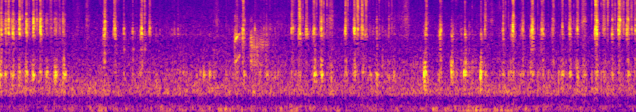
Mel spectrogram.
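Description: A wooden stylus scratches fine lines near the top of a fountain drawing on a flat black-coated scratch art card held in one hand. Dozens of quick, dry, high scratching strokes sound in bursts over a faint hiss, each stopping almost instantly with no ring.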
